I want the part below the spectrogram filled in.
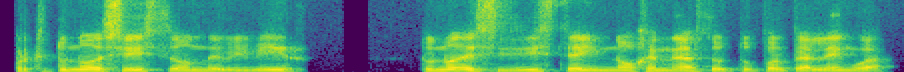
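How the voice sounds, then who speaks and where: A man's voice: mid-range voice, a little slow, warm tone. A man with a Mexican accent, lecturing a class and asking rhetorical questions. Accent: Mexican Spanish. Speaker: teacher.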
